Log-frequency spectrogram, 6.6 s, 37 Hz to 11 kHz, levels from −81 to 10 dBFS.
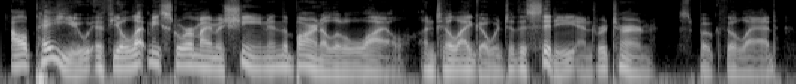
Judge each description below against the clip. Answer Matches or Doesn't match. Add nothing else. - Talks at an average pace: Doesn't match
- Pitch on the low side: Matches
